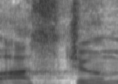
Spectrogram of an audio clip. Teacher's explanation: That T and the Esh is the ch sound. It's the CH in English.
